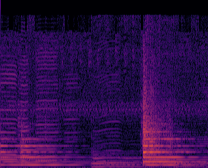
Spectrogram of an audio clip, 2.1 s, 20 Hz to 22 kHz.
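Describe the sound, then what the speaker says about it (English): A one-room schoolhouse bell rings alone with a sustained, ringing tone that shifts pitch twice as the bell swings, fairly close and steady in volume. "I ring the bell at about 8:30."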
